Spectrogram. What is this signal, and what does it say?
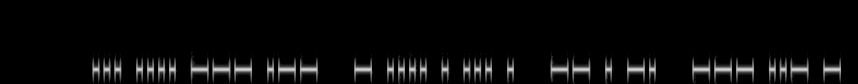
Morse code, heard as a keyed tone, about 22 wpm, 700 Hz. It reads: SHOW THESE MEN OUT
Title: Sentences from Top 1000 Words - Review Part 1 - 22wpm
